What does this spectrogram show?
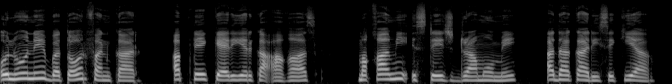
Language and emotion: Urdu, neutral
